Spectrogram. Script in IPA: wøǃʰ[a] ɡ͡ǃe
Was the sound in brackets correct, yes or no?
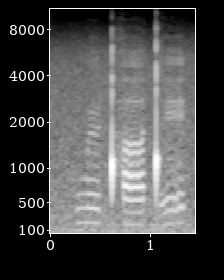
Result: yes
